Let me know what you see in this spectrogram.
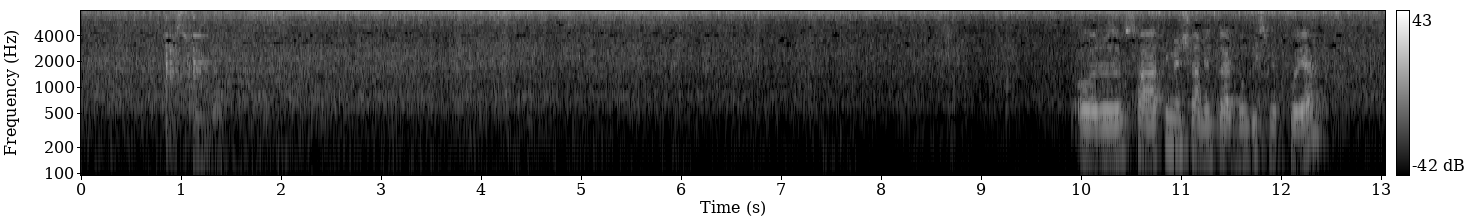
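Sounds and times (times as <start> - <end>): food sizzling in a pan: 0.0 - 13.0
spatula stirring in a pan: 3.9 - 11.1.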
